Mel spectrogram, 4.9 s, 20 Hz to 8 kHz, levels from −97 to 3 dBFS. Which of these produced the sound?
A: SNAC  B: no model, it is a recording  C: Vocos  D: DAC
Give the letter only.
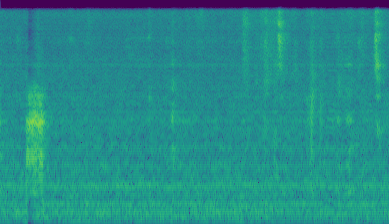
C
